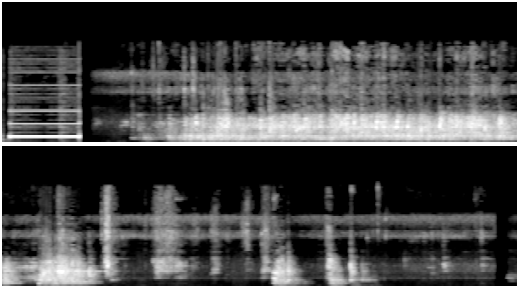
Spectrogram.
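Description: A loud steady test-tone beep lasting under a second, from a TV colour-bars transition, then a loud even hiss for about four seconds. Near the end come a few sharp metal clicks and clanks from a steel gate latch being worked by hand.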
